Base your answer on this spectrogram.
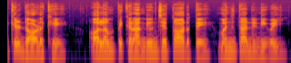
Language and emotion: Sindhi, neutral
